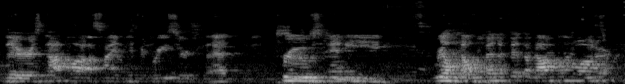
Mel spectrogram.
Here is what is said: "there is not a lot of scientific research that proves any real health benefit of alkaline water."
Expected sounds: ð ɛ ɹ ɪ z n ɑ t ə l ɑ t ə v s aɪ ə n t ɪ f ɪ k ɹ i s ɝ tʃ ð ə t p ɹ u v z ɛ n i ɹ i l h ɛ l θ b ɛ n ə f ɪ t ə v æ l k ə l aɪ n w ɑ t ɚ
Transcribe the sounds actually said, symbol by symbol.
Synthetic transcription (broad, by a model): ð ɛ ɹ ɪ z n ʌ t ə l ɑ t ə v s aɪ ə n t ɪ f ɪ k ɹ i s ɝ tʃ ð ə t p ɹ u v z ɛ n i ɹ i l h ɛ l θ b ɛ n ə f ɪ t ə b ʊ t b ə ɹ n w ɑ t ɚ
